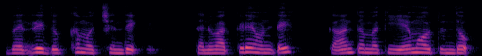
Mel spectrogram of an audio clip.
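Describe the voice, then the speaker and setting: A woman narrating a novel as an audiobook in a steady, even storytelling manner. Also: medium pitch.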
